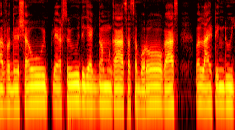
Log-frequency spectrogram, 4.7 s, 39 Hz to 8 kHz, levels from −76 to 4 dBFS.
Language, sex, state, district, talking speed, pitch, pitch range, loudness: Bengali, male, Tripura, Unakoti, 155 wpm, 115 Hz, 110-115 Hz, -20 LUFS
